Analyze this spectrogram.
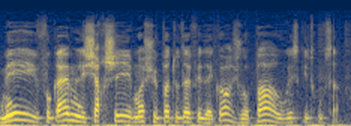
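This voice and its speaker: A man's fairly high voice, with audible room echo around it. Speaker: game streamer. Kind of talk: live stream commentary. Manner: hesitant.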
